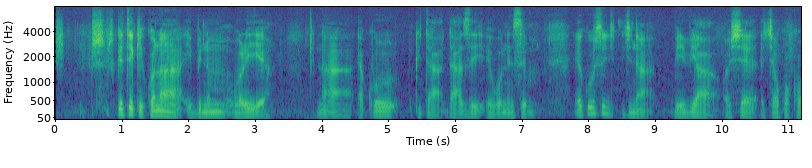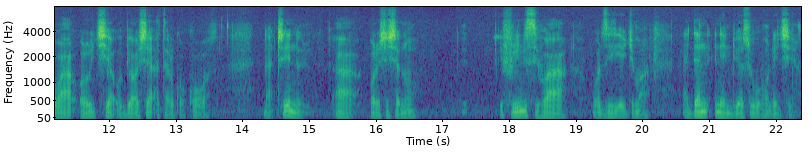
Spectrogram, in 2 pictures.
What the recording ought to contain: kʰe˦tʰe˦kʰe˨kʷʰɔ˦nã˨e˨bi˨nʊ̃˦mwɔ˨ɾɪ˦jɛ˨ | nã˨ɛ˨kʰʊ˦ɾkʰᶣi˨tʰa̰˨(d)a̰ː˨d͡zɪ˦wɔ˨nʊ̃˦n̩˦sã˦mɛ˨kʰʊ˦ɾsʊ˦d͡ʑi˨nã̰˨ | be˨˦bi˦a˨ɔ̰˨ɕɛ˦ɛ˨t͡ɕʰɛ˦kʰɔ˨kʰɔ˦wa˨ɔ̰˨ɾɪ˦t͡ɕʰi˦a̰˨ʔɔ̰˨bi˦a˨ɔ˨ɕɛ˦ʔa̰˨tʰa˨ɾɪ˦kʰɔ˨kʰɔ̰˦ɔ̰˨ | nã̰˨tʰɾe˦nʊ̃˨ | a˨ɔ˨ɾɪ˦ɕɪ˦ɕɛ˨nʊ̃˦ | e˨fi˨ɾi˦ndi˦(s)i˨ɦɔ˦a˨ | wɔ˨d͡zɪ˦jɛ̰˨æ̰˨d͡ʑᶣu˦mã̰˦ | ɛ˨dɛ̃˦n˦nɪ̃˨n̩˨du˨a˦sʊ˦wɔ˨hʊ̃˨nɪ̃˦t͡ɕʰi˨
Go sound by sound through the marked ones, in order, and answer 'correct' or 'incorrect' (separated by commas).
correct, correct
